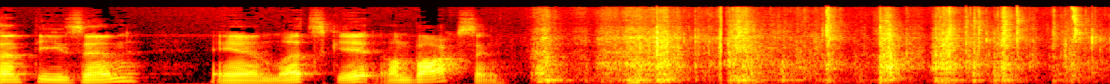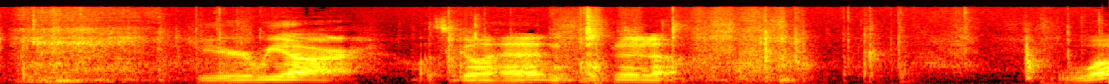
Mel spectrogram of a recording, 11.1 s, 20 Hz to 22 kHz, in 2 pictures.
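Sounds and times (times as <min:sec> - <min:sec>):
cardboard flaps scraping and rustling: 0:02.6 - 0:07.0, 0:07.7 - 0:11.0.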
